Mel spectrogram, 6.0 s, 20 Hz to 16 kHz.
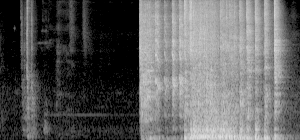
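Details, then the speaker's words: First start of a Honda H22 on a FuelTech FT450 standalone ECU in a Honda EG: after a short silence it cranks, catches quickly and settles into an even idle; idle may need raising slightly. Normal start. "Yeah, and it sounds good. Whew, sounds good. Oh man, I'm just happy that it's going."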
